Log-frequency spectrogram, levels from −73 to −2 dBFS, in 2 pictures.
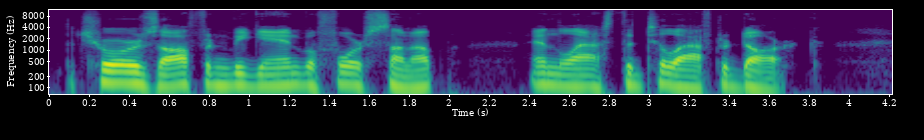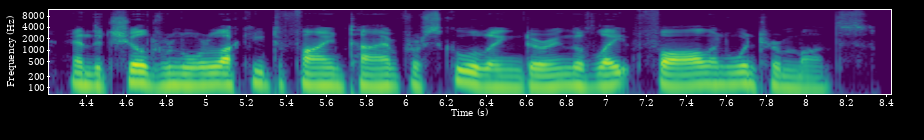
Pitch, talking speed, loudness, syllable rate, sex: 115 Hz, 205 wpm, -18 LUFS, 5.6 syllables/s, male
